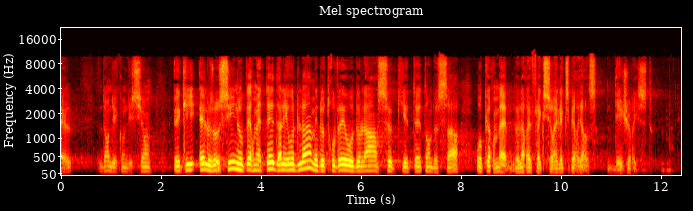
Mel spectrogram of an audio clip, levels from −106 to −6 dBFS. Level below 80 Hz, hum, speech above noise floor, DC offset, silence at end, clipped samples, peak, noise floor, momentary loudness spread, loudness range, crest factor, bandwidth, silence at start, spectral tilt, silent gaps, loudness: -82 dBFS; none; 32 dB; under 0.1%; 0.6 s; under 0.1%; -14 dBFS; -65 dBFS; 13 LU; 6 LU; 20 dB; 10.5 kHz; 0 s; -4 dB/octave; none; -33 LUFS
